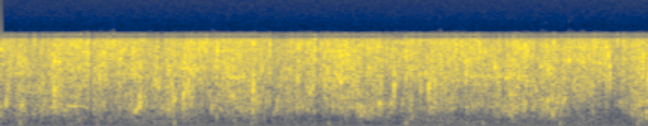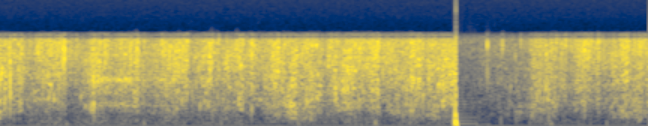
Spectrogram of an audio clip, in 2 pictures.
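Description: Boots wading and splashing through shallow icy meltwater, an uneven sloshing that goes on throughout. A single sharp knock about seven seconds in, after which the splashing is quieter.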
